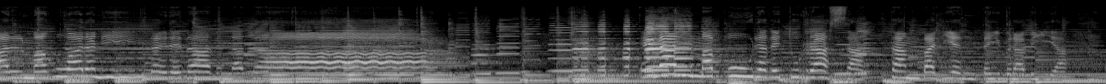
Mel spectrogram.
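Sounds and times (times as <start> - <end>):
accordion melody with vibrato: 0.9 - 11.0
guitar chords: 2.4 - 11.0.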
